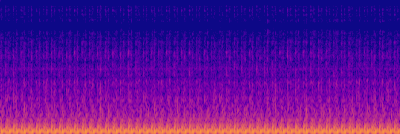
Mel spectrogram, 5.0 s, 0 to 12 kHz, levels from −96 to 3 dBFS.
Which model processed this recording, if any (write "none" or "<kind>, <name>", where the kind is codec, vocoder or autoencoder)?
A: none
